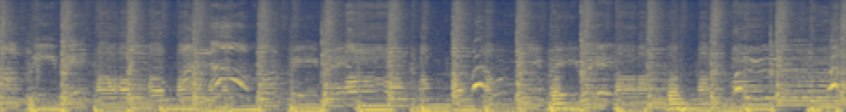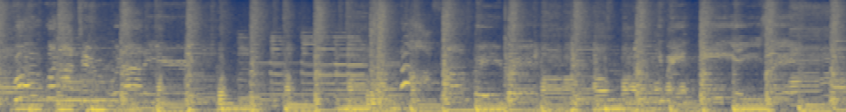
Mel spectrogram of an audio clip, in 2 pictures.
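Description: Rockabilly band playing live: drum kit keeping a steady beat, with electric bass, electric guitar and saxophone.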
